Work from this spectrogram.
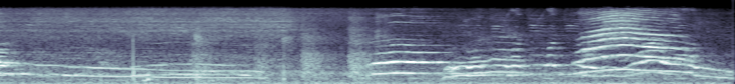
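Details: Angry cats make weird noises, long sliding moans that dip lower, a faint knock, then rising harsh yowls ending in a loud, shrill, wavering scream that falls away.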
